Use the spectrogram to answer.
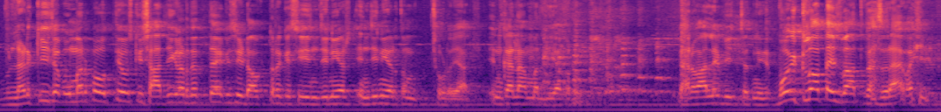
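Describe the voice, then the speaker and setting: A young man doing a stand-up comedy set, telling stories with a UP Hindi accent and acting out characters in quick asides. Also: fairly high pitch, noisy background. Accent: Uttar Pradesh Hindi. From Uttar Pradesh, India.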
